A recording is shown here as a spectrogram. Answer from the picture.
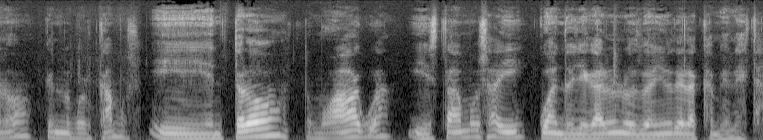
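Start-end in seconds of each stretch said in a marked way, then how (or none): none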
